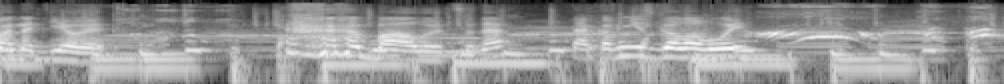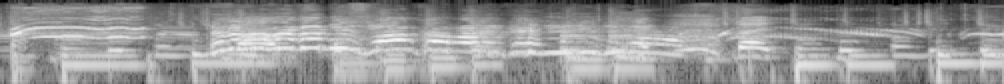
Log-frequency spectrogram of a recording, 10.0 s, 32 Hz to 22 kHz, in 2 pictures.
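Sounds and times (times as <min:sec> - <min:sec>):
background music: 0:00.0 - 0:10.0
squeaky electronic toy calls: 0:00.4 - 0:01.5, 0:02.2 - 0:06.4, 0:08.0 - 0:10.0.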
